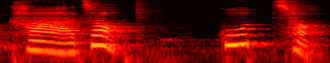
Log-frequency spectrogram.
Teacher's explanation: 동사 형용사가 바뀔 때 나타나는 처는 발음도 힘들어. 그래서 얘는 이중모음을 안 하고 단모음, 그냥 처로 발음해요.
